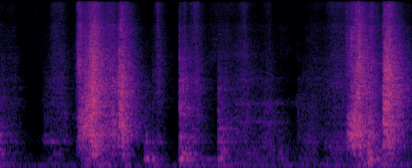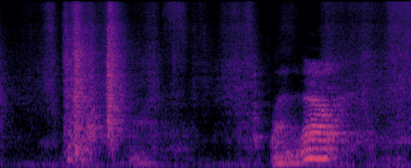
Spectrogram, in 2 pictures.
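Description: Notched trowel scraping across the back of a plastic tub surround panel, spreading beads of adhesive in several strokes, each under a second long.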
